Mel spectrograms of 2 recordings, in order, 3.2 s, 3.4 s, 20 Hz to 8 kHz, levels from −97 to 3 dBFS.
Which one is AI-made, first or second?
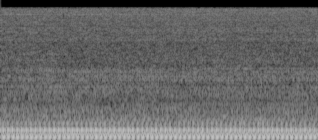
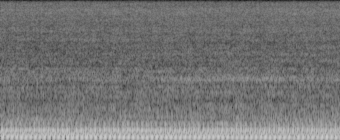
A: second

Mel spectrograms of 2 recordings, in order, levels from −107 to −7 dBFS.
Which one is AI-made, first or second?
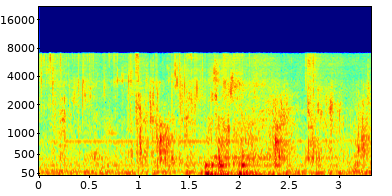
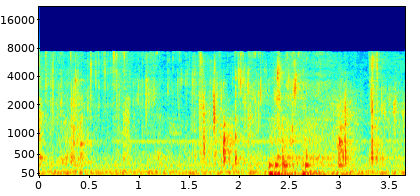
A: first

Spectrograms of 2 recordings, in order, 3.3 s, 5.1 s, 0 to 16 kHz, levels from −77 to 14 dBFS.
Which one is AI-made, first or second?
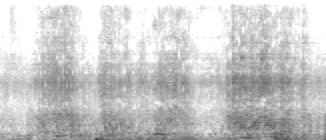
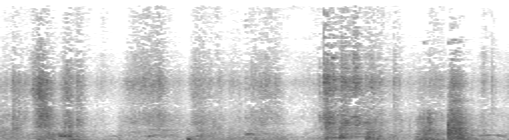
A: first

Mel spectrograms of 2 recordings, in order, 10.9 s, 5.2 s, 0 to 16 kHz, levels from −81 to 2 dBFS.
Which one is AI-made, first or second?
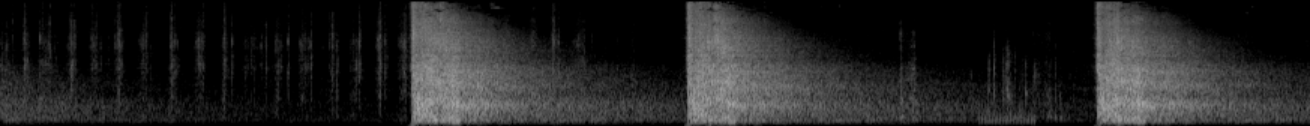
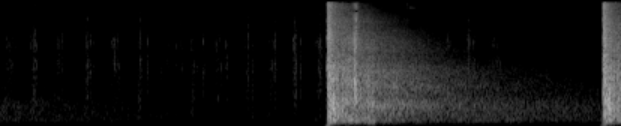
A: first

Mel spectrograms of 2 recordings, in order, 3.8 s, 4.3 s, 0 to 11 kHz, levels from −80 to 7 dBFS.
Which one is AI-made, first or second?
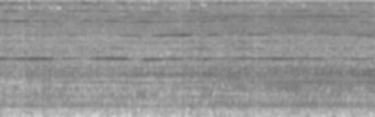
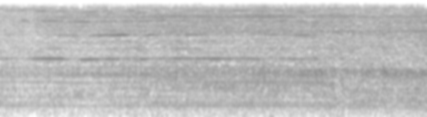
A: first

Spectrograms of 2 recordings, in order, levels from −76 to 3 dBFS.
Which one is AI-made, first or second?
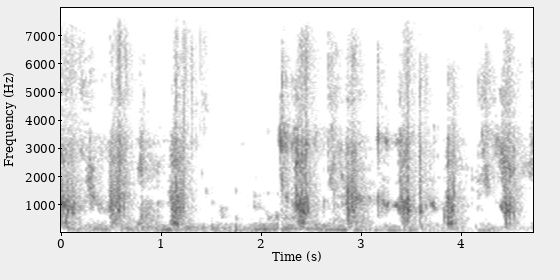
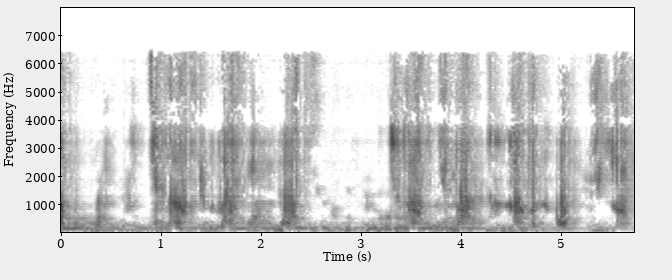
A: second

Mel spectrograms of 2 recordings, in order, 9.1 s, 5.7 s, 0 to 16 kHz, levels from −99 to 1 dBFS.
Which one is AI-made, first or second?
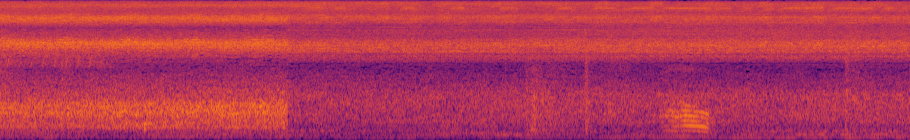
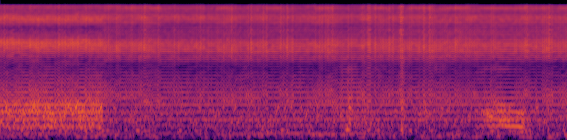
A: second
